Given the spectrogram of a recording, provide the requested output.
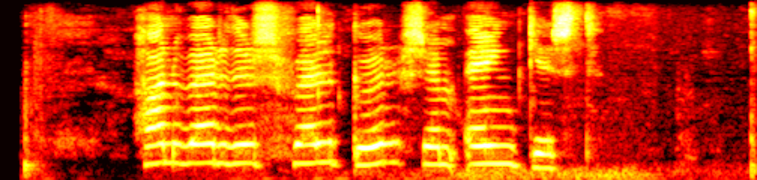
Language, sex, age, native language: Icelandic, male, 10, Polish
